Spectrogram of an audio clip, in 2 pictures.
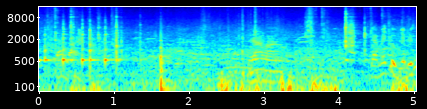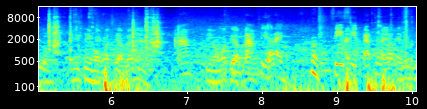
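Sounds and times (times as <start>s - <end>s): wooden pestle knocking in mortar: 0.0s - 1.8s.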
